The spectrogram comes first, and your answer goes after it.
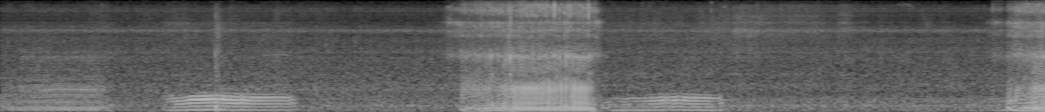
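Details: Two pet dogs, Sara and Ran, snoring: nasal, harmonic inhaled snores with a wavering pitch alternate with loud, rough, hissing exhales, each lasting about a second, in an indoor setting.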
